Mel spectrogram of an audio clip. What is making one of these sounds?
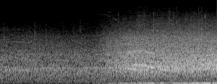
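A crowd's cheering swells loudly.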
